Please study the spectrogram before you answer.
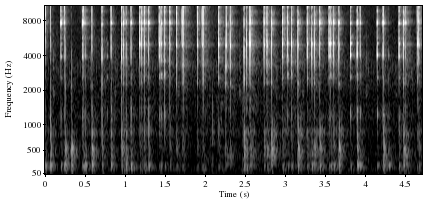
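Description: Long matte nails tap and scratch close-up on an empty clear glass tumbler turned upside down. About 27 quick, bright clicks come in an uneven run, each with a faint high glassy ring that dies almost at once. Soft scratchy hiss fills the gaps, with almost no low end.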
